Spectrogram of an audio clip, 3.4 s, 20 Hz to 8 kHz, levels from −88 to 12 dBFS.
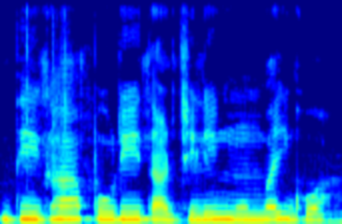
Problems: none marked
